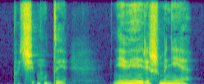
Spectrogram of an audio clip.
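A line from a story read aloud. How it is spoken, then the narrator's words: Hoarse, choking on tears. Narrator (Russian): хрипло произносит она, задыхаясь от слез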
